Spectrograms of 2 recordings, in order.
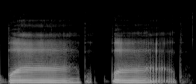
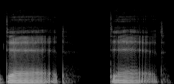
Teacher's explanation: And again, if you look in a mirror when you're saying this, when you say dad, your mouth is really, really open. It kind of looks like a square shape. And then dead, your mouth is much more closed.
